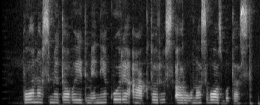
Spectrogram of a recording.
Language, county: Lithuanian, Utena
